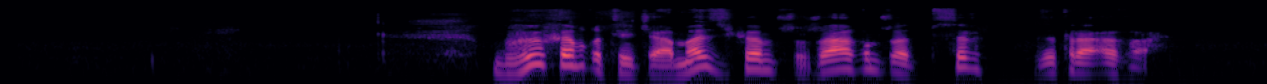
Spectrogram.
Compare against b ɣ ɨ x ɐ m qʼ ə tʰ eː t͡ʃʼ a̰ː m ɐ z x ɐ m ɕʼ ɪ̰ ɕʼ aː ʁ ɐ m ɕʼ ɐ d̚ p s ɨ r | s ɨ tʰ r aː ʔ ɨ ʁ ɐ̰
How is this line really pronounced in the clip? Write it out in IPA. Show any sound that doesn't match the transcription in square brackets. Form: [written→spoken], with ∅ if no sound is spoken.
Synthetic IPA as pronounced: b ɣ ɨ x ɐ m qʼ ə tʰ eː t͡ʃʼ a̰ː m ɐ z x ɐ m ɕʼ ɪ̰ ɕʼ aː ʁ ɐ m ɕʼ ɐ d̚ p s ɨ r | [s→z] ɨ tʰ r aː ʔ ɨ ʁ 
